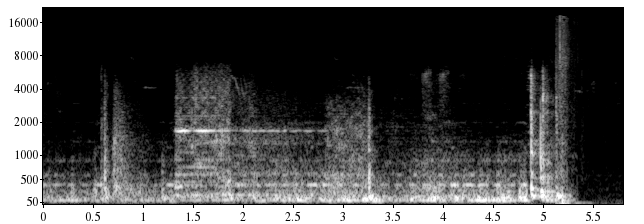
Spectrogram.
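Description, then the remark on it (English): A toaster falling from the sky lands in a backyard with a sharp, loud thud that cuts off into silence, preceded by a steady whistling tone and several duller knocks and bumps amid a busy clattering background. “Please, don't tell me I just saw and heard a toaster come down from the sky and land in our backyard.”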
